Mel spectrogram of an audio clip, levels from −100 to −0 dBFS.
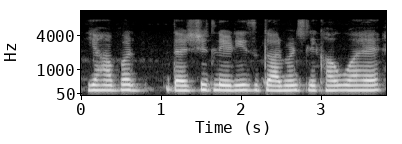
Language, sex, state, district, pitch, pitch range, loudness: Hindi, female, Uttar Pradesh, Lalitpur, 195 Hz, 195-200 Hz, -13 LUFS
